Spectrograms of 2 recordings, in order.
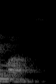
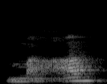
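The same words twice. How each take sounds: First: The syllable is short, with no pitch contour. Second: The pitch falls and then rises. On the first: "the neutral tone, which doesn't have any tone on top of it" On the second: "it first falls and then rises"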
